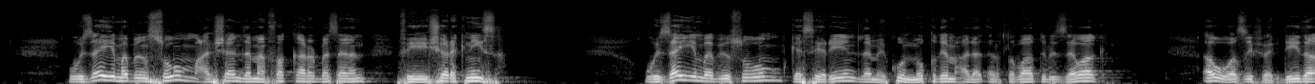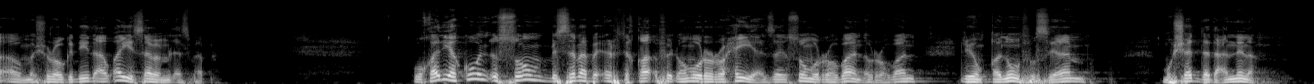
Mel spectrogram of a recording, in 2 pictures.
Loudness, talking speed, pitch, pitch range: -16 LUFS, 110 wpm, 130 Hz, 115-150 Hz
